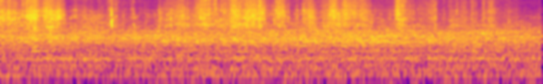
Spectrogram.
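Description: Faint chewing of a mouthful of crispy chicken sandwich, with a few soft mouth clicks over steady room hiss.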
